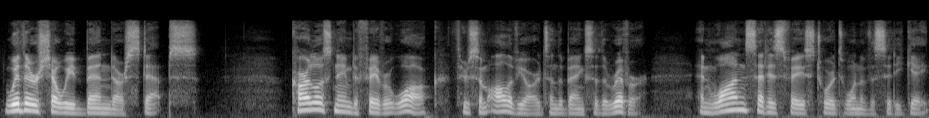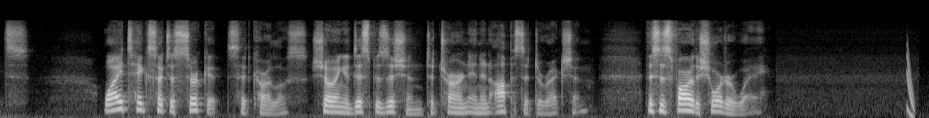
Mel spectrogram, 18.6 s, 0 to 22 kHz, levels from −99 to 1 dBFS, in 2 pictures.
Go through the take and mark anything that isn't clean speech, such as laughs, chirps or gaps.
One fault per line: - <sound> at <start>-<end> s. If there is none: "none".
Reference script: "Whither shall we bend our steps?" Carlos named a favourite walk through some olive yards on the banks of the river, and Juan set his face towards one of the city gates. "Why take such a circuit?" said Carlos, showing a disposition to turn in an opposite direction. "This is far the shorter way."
- chirp at 18.4-18.4 s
